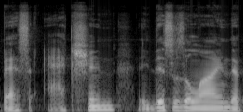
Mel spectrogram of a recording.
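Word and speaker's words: BST AXN: If you're into the BST XAN, which I think is pronounced Best Action.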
